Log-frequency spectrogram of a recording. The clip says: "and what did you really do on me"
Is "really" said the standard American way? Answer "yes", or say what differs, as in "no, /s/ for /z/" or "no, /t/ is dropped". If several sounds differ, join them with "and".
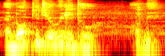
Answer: yes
